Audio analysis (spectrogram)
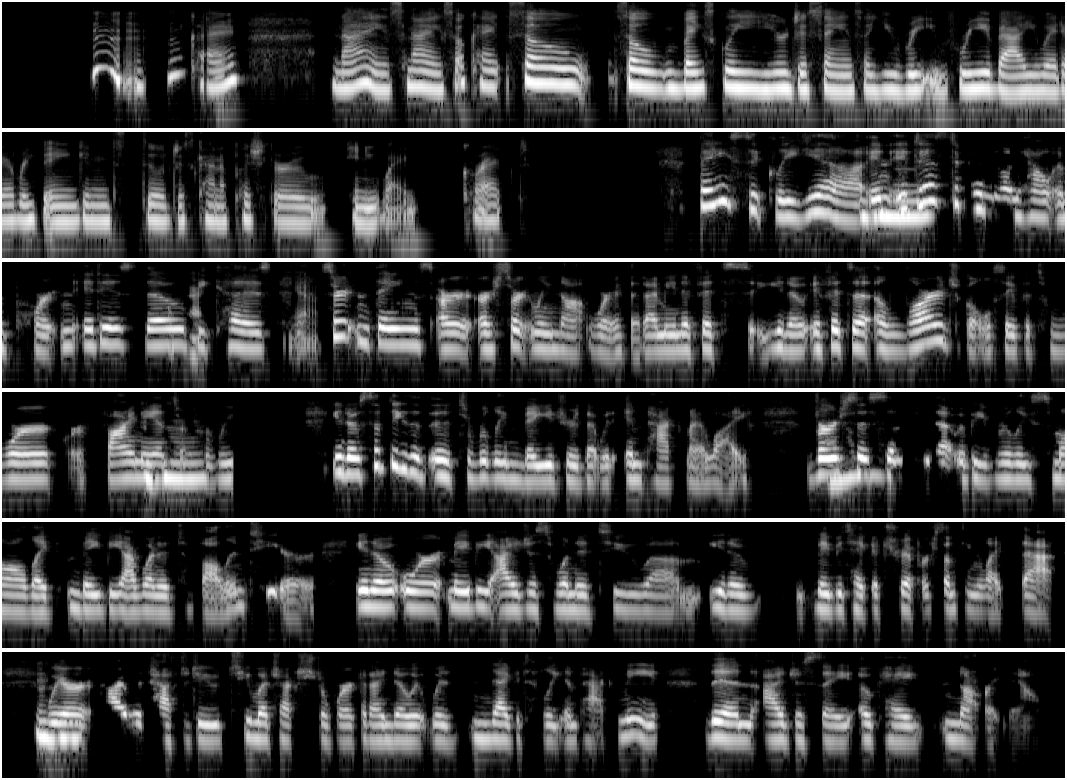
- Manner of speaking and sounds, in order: tapping
- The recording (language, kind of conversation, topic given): English, unstructured, How can one tell when to push through discomfort or slow down?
